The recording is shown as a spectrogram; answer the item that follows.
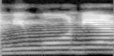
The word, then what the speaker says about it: निमोनिया: निमोनिया में P silent here, ठीक है।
